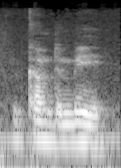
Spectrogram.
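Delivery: low, hushed Don Corleone rasp; Godfather impression. Brother asks about godfather, answered as the Don. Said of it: "about being the Godfather".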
